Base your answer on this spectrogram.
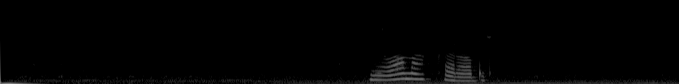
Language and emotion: Russian, neutral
